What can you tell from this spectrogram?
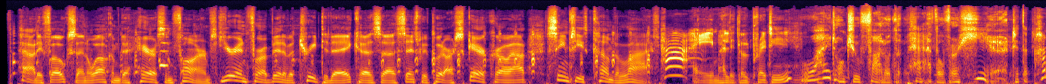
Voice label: Characters Male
